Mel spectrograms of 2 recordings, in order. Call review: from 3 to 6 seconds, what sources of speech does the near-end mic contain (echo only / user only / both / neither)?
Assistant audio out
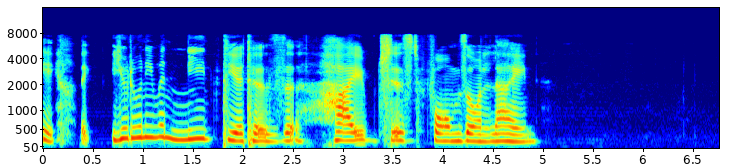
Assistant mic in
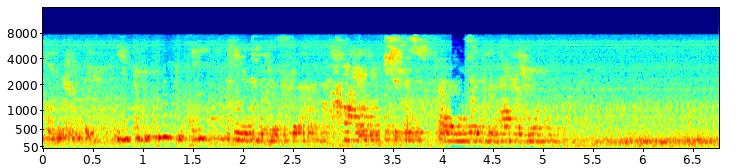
echo only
